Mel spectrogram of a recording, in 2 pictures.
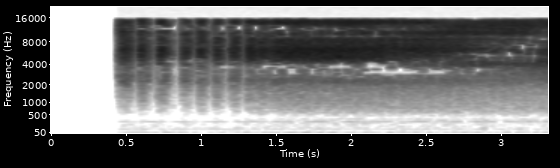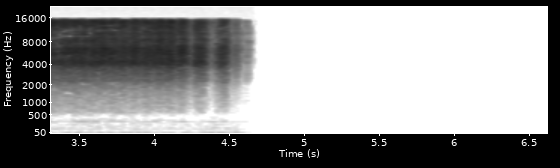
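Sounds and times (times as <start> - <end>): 
rattlesnake rattling: 0.5 - 4.6.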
